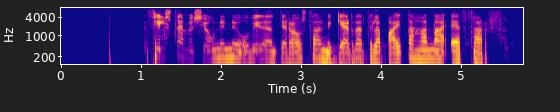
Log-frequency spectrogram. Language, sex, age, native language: Icelandic, female, 50-59, Icelandic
